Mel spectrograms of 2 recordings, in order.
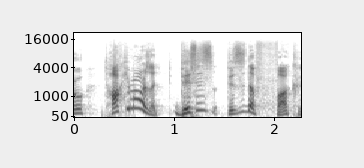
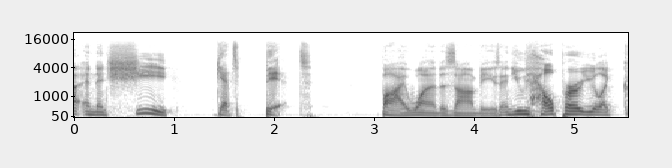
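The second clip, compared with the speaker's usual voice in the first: ordinary talk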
